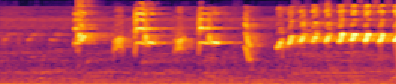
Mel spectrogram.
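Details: Loud, clear kecial kombok phrases, meant to prompt a quiet bird to answer: slurred high whistles, a steeply falling note, then a rapid, evenly spaced trill of about ten bright, high notes.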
